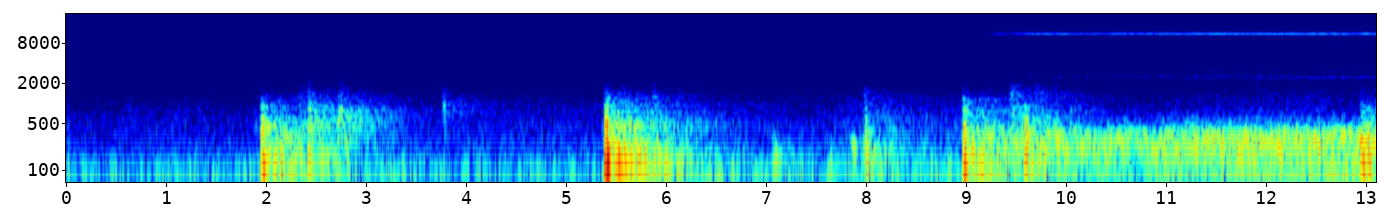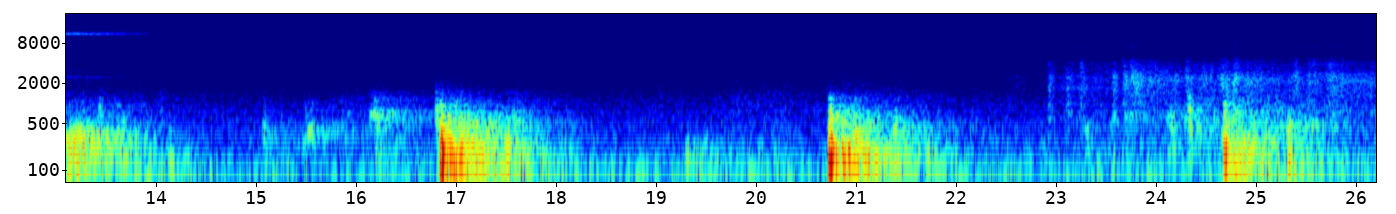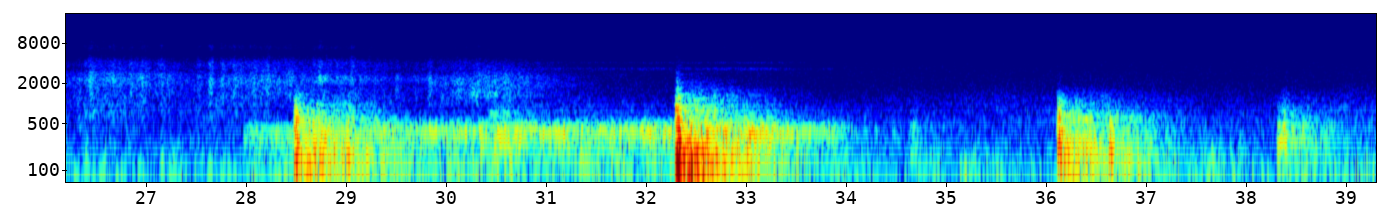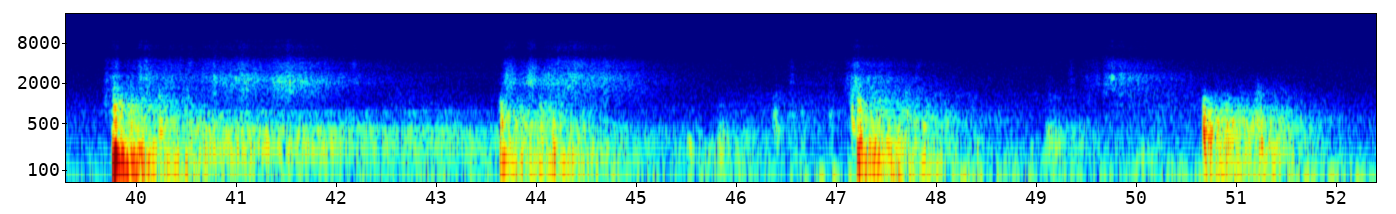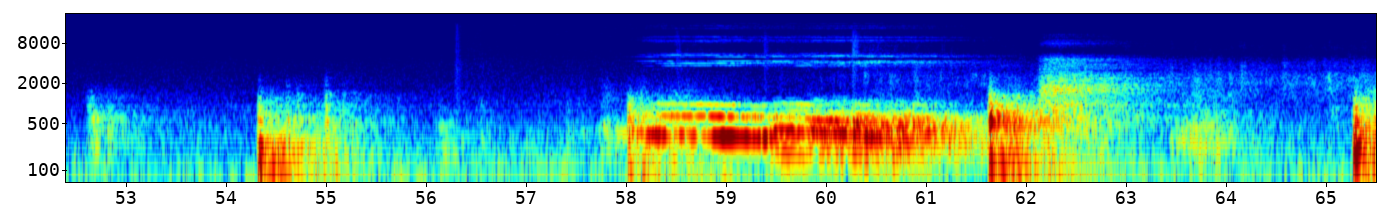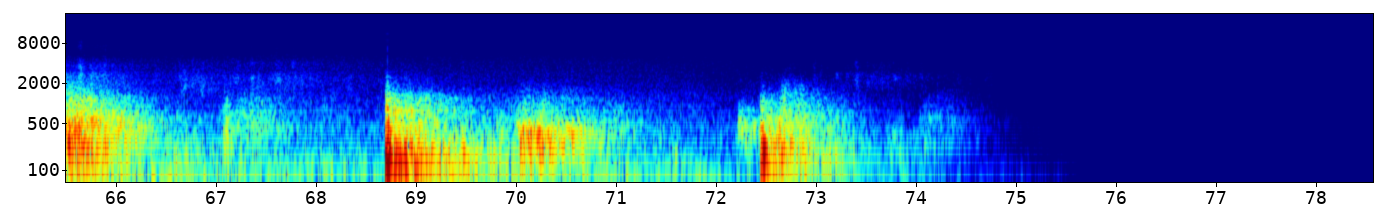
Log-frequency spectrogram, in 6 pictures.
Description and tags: bm Monster
Sound of monster approaching from the distance. Created with sounds of doors, crunching chips, breaking glass, and footsteps.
